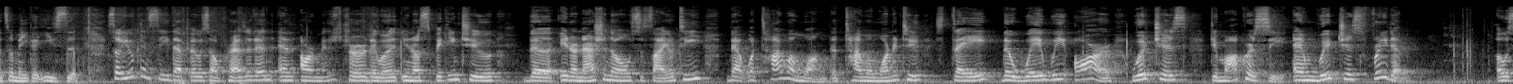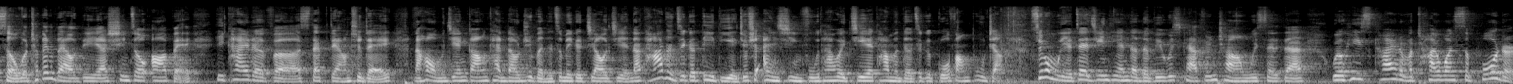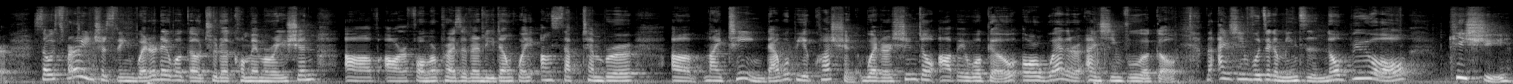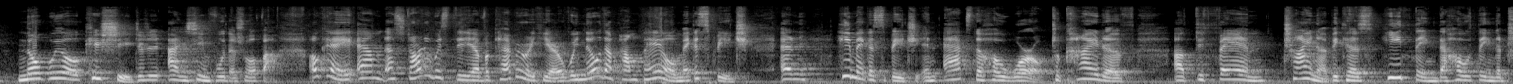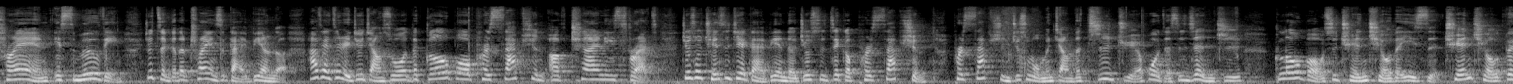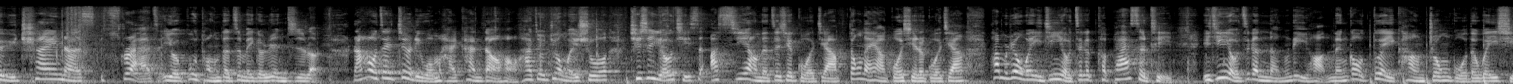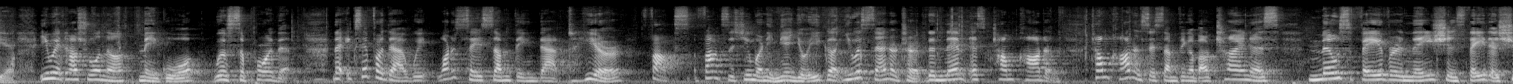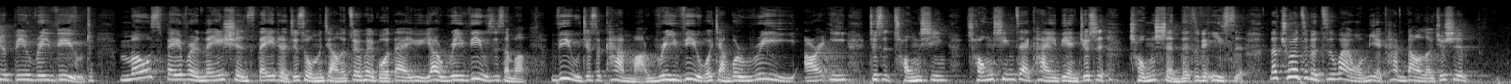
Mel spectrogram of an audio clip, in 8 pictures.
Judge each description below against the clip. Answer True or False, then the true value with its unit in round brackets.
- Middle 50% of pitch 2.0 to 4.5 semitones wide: False (5.5 semitones)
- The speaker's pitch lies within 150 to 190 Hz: True (185 Hz)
